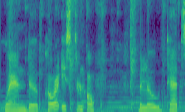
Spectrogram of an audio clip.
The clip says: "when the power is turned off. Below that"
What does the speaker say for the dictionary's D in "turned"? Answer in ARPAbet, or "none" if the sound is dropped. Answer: none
